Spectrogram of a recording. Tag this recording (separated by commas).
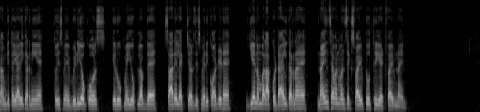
Speech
